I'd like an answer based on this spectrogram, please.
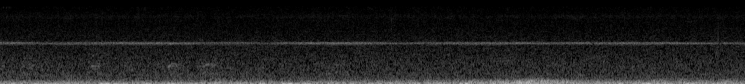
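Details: Crickets heard alongside rain and thunder, producing a steady, unbroken high-pitched trill that holds one even pitch throughout. Rain hisses beneath it, and a low rumble swells near the fifth second.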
